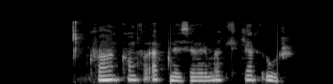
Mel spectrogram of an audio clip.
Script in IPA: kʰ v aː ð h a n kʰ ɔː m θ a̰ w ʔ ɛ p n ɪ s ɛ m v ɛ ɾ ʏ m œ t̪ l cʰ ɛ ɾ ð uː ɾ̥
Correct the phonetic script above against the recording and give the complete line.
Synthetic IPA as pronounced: kʰ v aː ð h a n kʰ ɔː m θ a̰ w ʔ ɛ p n ɪ s ɛ m v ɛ ɾ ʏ m œ t̪ l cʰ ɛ ɾ ð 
